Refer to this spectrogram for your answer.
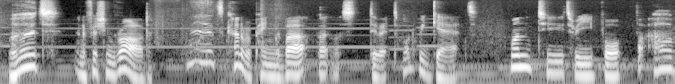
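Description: An English-accented man hosting a survival game playthrough, talking casually and joking at his own expense. His voice swings freely up and down in pitch, and faint music plays underneath. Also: darkish tone. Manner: chatty, playful, self-mocking asides. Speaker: gaming channel host. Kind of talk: let's play commentary.

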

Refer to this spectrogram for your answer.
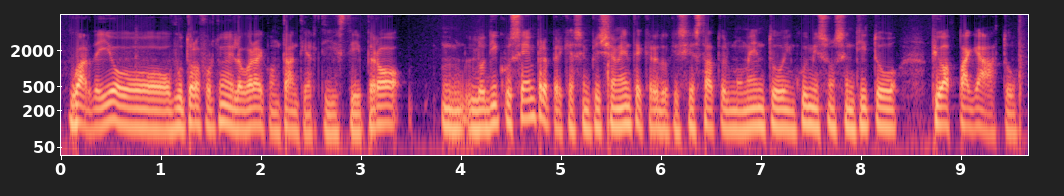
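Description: A man's voice: on the low side, brisk, mellow, no room sound. A middle-aged man from Italy, a session drummer, talking reflectively in an interview and searching for words as he goes. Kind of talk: relaxed conversational interview. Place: recording studio.

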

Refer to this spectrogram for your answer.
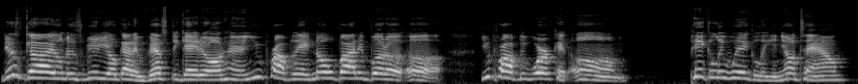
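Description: A woman delivering a fiery vlog rant, mocking her critics one moment and preaching scripture the next. Her voice sits on the higher side for a woman, and her tone is combative and sure of itself. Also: lively intonation, moderate pace, fairly bright tone. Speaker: self-styled prophetess vlogger. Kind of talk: ranting commentary and scripture reading.

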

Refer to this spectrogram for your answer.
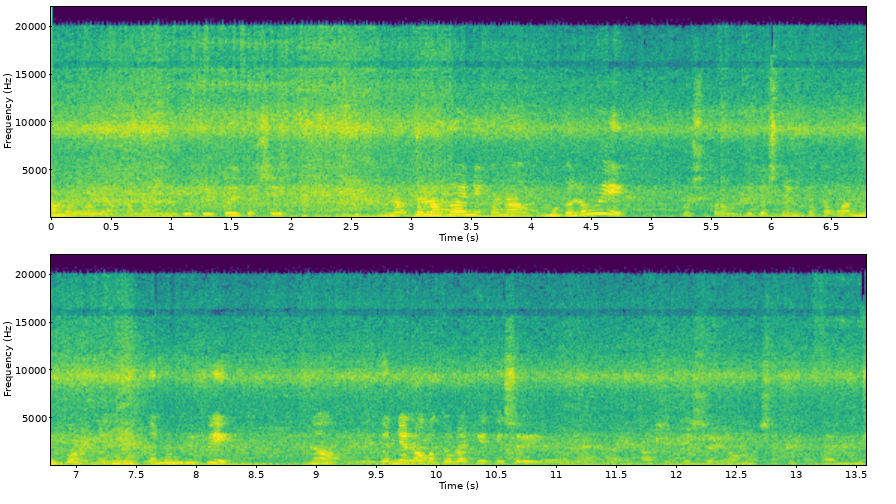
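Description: A young woman chatting to her pet in teasing, sing-song baby talk that jumps up high when she coaxes it. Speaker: pet vlogger. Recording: loud background noise.

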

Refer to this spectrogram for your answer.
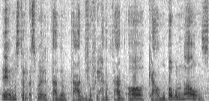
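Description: A man with an Egyptian Arabic accent explains English grammar to children, drilling each English phrase slowly. His voice is dark and mellow. Faint noise sits behind him. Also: medium pitch. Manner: asks and answers his own questions, slow drilled English phrases. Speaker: English teacher.

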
